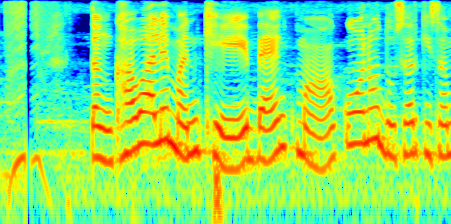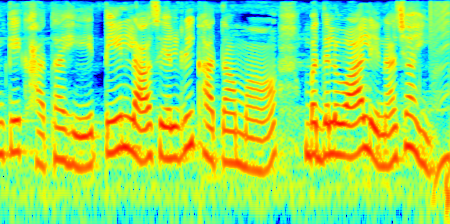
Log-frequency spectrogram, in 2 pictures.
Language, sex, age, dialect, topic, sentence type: Chhattisgarhi, female, 41-45, Eastern, banking, statement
